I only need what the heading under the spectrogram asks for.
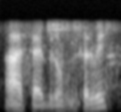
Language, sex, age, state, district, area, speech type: Gujarati, male, 30-45, Gujarat, Rajkot, urban, conversation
